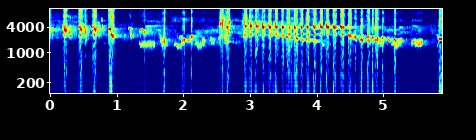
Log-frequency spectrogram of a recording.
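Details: Greater green leafbird singing energetically, crest erect, with cililin-style phrasing; opening clicks and warbles give way to a fast even rattle of ticking notes over a long, slowly descending whistle.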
